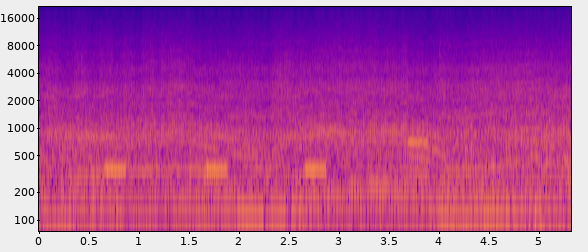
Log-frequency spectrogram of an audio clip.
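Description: An unlimited Volkswagen race car engine in Baja Edge of Control circuit racing drones loudly and continuously, its pitch climbing and dropping with several gear changes over a few seconds.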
